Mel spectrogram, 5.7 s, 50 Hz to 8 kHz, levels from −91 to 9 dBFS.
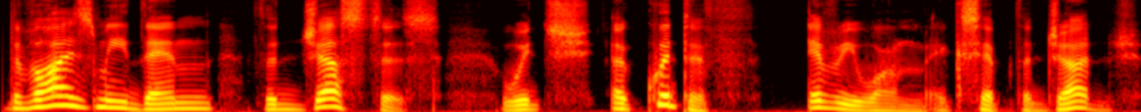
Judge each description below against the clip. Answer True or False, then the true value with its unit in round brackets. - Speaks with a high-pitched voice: False (140 Hz)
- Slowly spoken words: True (125 wpm)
